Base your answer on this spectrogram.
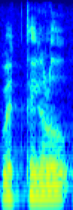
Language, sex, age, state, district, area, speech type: Kannada, male, 30-45, Karnataka, Gadag, rural, spontaneous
